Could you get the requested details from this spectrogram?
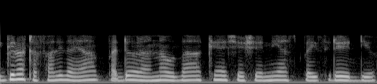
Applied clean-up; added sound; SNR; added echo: none; Organ; 19 dB; none.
